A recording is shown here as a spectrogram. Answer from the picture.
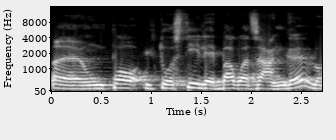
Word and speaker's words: Baguazhang: Allora, io inizierei spiegando un po' il tuo stile Baguazhang, lo pronuncio bene? Paguajan.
